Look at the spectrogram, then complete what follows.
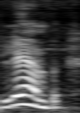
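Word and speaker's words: lamb: এল এ এম বি ল্যাম্ব এখানে লেখা আমরা লেখার সময় কি লিখবো ল্যাম্ব আর উচ্চারণ করার সময় বলব ল্যাম্ব কি বলবো উচ্চারণ করার সময় মুখে বলবো কি ল্যাম্ব আর লেখার সময় লেখবো কি ল্যাম্ব এল এ এম বি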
